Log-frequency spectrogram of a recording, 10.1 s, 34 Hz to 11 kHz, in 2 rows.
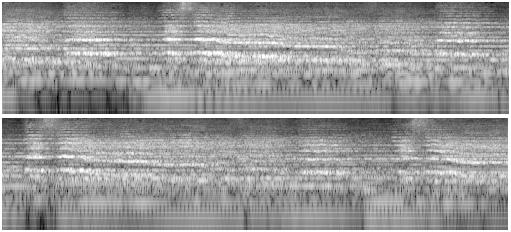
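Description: Choir and orchestra performing the Credo of an 18th-century Bohemian choral mass: the voices hold chords over sustained bass notes, and the melodic lines move and fall.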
